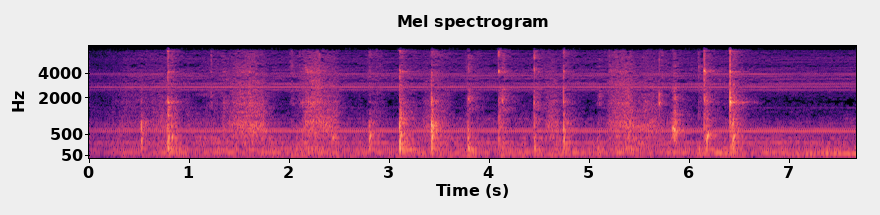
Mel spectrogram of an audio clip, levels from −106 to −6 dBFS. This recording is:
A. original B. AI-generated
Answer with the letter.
A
